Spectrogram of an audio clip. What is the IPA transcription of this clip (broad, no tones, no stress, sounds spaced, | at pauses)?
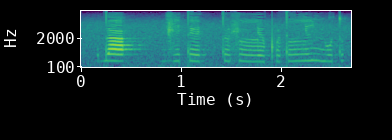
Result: d a | d͡ʒ i t e tː ɯ ʃ lː e pʼ ɯ t lː i ɲ u t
